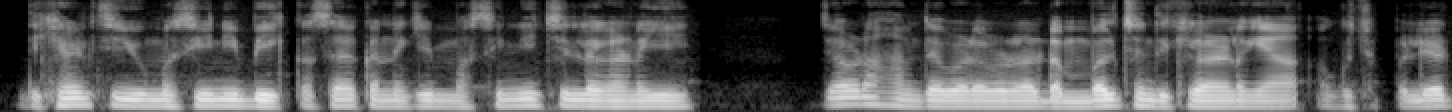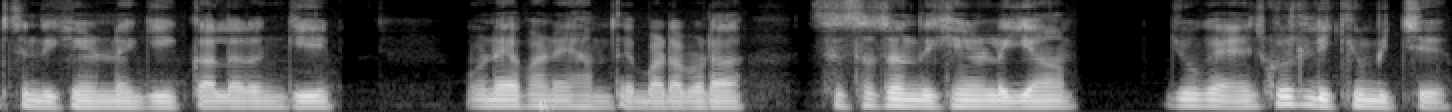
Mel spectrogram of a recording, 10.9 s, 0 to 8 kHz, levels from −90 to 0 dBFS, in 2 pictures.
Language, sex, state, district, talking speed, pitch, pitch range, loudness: Hindi, male, Uttarakhand, Uttarkashi, 260 wpm, 110 Hz, 110-120 Hz, -18 LUFS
